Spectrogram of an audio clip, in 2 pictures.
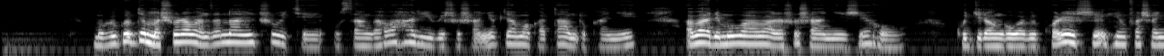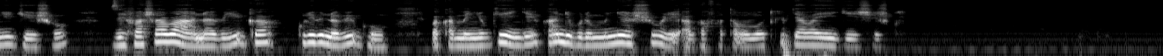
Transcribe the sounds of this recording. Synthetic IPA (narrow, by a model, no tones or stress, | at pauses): muβiɡo̞bɟaːmaʃuːɾaβaːnzanajonʃucʰe̞usaːŋɡaβaɦaɾiβiʃoʃa̰ɲo̞bɟaːmokataːndukaɲe̞ | aβaːɾimuβaβaɾaʃoʃaɲiʒe̞ɦo̞ | kuɟiɾaŋɡo̞βaβikʰo̞ɾe̞ʃe̞ŋ̥iːɱfaʃaɲiɟiːʃo̞ | zifaʃaβaːnaβiːɡa | kuɾiβiːno̞βiɡo̞ | βakame̞ɲub̚ɡiːɲɟe̞kaːndiβuɾimumuɲe̞ːʃuːɾḭʔa̰ɡafata̰mumitwibjaːβajiɟiʃiʒɡwe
